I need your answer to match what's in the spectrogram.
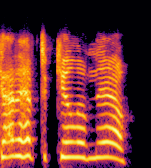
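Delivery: very high, shrill, very loud yell. Warning a companion in character amid gunfire: yelling in character. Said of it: "we're having this exchange at such a high volume".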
